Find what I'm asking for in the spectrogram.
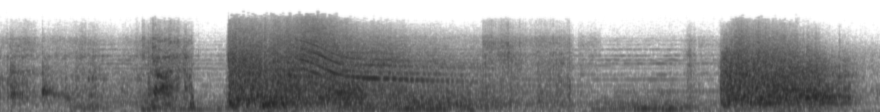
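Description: Gunfire in a western TV show rings out in several loud, sharp bursts, one trailing off into a descending ricochet whine, with dramatic background sound between shots.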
